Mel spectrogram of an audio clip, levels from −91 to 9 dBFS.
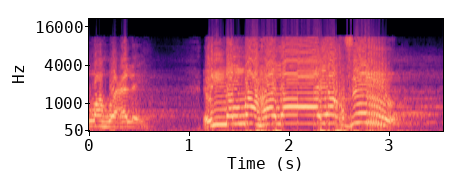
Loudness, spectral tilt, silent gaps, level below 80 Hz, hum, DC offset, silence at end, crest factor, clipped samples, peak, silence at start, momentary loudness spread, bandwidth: -4 LUFS; -2.5 dB/octave; none; -26 dBFS; none; under 0.1%; 0 s; 6 dB; 3%; 0 dBFS; 0 s; 13 LU; over 20 kHz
